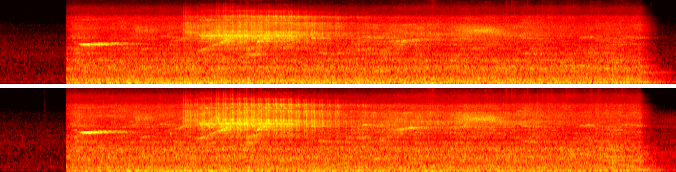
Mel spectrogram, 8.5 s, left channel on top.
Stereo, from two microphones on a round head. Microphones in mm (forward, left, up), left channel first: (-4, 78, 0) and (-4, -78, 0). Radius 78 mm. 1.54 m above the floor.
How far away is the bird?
About 1.9 m.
